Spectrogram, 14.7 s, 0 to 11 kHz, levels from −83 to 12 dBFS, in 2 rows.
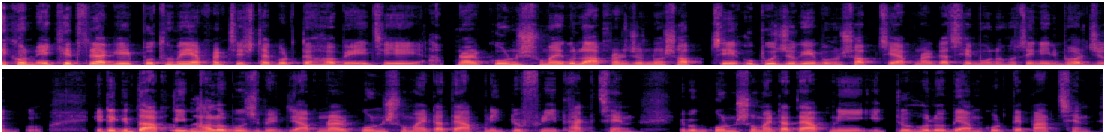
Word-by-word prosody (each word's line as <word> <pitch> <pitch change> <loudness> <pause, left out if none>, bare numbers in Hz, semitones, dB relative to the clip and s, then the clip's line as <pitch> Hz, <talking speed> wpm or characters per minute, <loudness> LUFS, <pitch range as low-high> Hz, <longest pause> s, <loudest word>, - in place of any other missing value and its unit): দেখুন 240 -3 +7
এক্ষেত্রে 200 +8 +3
আগে 190 +1 +2
প্রথমেই 180 +5 +3
আপনার 170 -1 -1
চেষ্টা 155 +2 0
করতে 150 +1 +1
হবে 125 -4 +1 0.2
যে 135 - -1 0.3
আপনার 145 -1 0
কোন 175 - +5 0.2
সময়গুলো 185 +1 +2
আপনার 150 -2 -4
জন্য 150 0 -2 0.2
সবচেয়ে 160 +2 +1
উপযোগী 160 -1 +4
এবং 140 0 -3
সবচেয়ে 150 -3 0
আপনার 140 -1 -5
কাছে 140 +1 -3
মনে 125 +1 -6
হচ্ছে 135 +2 -5
নির্ভরযোগ্য। 130 -5 -4 0.5
এটা 165 - +4
কিন্তু 200 - +5
আপনি - - -3
ভালো 155 0 +5
বুঝবেন 120 -6 -3
যে - - -2
আপনার 140 +3 -1
কোন 155 -1 -1
সময়টাতে 140 -1 -3
আপনি 125 +3 -11
একটু 140 +3 -6
ফ্রি 135 -2 -5
থাকছেন 125 -2 -6 0.4
এবং 140 +1 -2
কোন 155 - +1
সময়টাতে 145 -2 -1
আপনি 140 +1 -6 0.2
একটু 130 +3 -7
হলেও 140 0 -1
ব্যায়াম 130 0 -1
করতে 135 0 -4
পারছেন। 120 -2 -5
145 Hz, 185 wpm, -21 LUFS, 135-155 Hz, 0.5 s, দেখুন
